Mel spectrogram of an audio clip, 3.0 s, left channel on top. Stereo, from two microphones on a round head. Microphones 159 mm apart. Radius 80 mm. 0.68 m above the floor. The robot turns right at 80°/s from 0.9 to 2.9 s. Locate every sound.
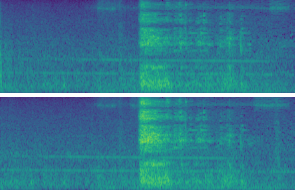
1.4 s breaking glass: 50° right; by 2.5 s 40° left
